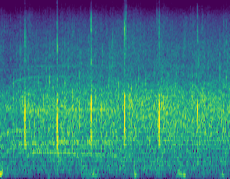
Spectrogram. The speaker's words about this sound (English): And end scene. Round of applause.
